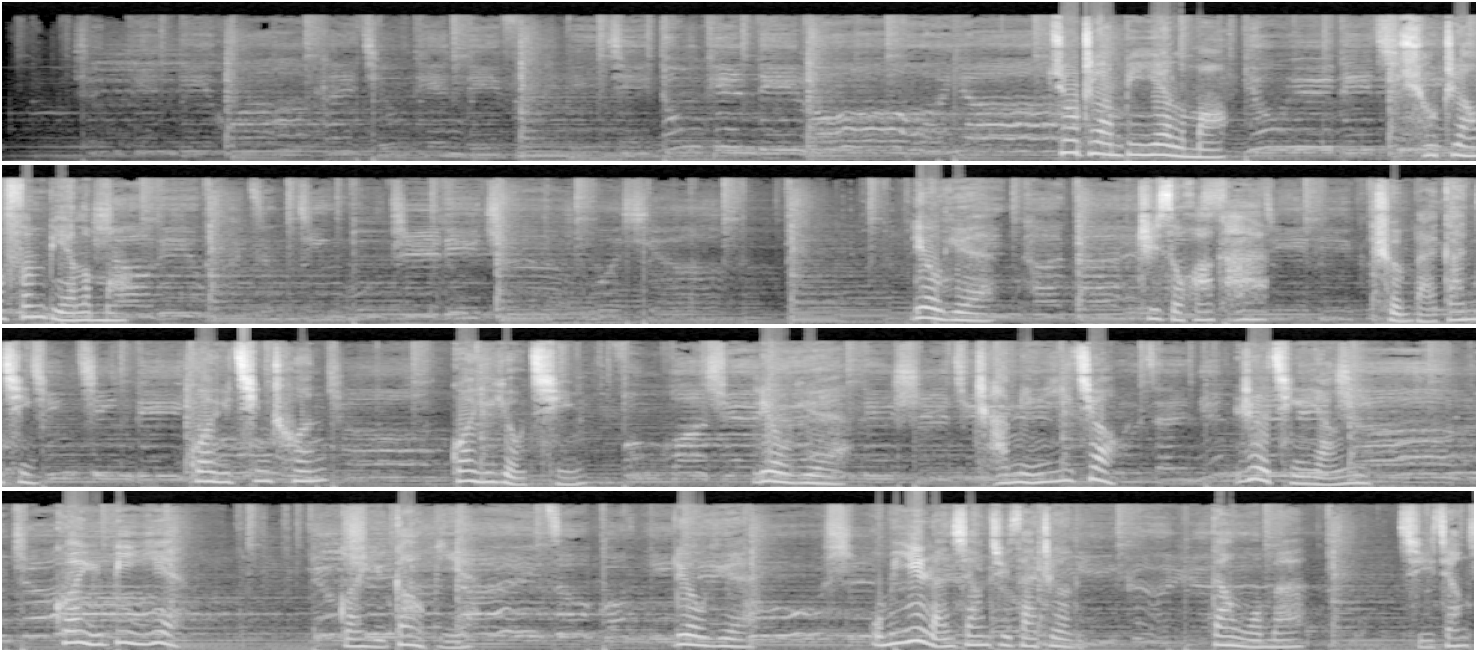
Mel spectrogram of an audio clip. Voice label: 微电影 少女音; 毕业

